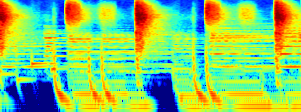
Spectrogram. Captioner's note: none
